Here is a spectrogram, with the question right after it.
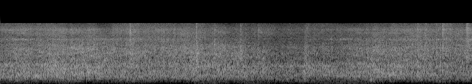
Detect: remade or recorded remade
